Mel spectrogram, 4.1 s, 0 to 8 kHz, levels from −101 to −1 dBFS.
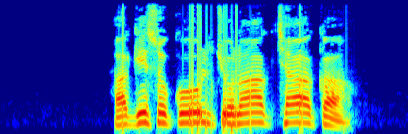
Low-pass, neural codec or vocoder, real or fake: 7.2 kHz; none; real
